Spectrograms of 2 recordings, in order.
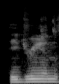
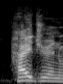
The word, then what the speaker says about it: Hadrian: newcastle um she's the history buff major here adrian's how you pronounce it yeah hadrian was the emperor in rome when they built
